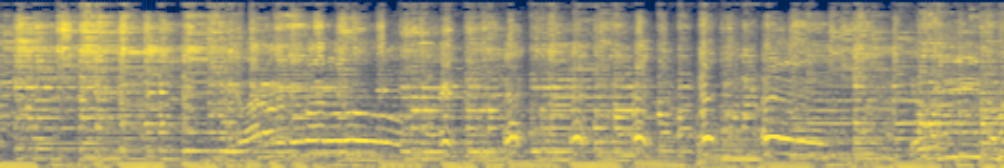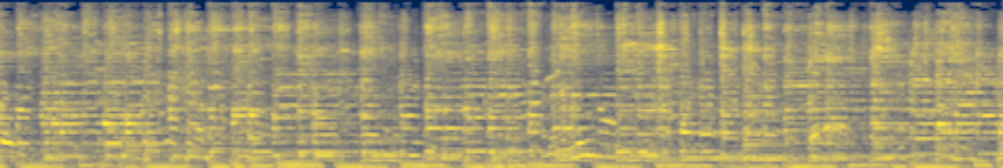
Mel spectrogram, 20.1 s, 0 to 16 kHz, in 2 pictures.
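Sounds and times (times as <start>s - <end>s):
live band playing dance music: 0.0s - 20.0s.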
